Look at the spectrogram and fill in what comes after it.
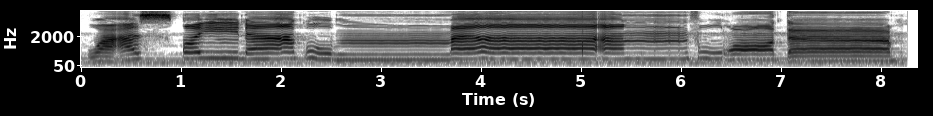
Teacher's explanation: میم ساکن کے بعد میم مشدد ہے تو ادھر ادغام شفی ہو رہا ہے، سختی سے جما کر پڑھیں گے اور ادغام کریں گے.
